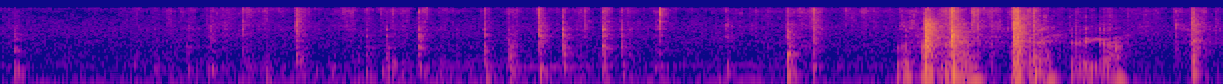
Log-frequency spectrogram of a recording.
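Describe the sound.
Rapid clicking of a screwdriver driving a screw while a cabinet is assembled: many light ticks, with a denser, louder burst of clicks near the end and a voice faintly present.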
